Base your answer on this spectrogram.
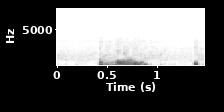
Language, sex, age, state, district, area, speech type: Manipuri, male, 45-60, Manipur, Imphal East, rural, conversation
